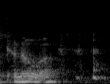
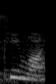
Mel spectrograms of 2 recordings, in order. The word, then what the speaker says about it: quinoa: rice, some quinoa, all also known as canoa. That's what I call it. That's how it's spelled. No matter how many times you tell him it's quinoa, he's going to call it canoa.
